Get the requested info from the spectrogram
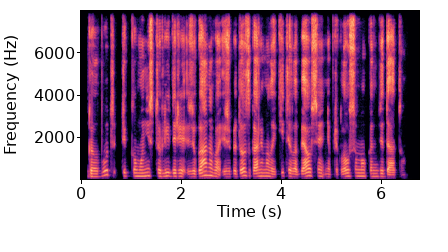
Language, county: Lithuanian, Vilnius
